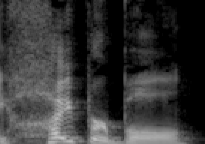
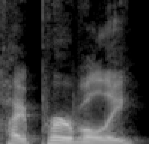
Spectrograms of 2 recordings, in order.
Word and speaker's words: hyperbole: first complaint is that the narrator does say hyperbole instead of hyperbole yeah that's rough rough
